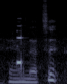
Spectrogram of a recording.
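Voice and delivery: usual speaking voice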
